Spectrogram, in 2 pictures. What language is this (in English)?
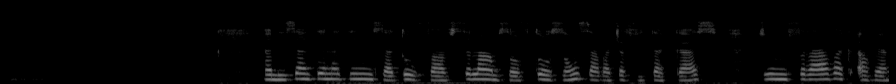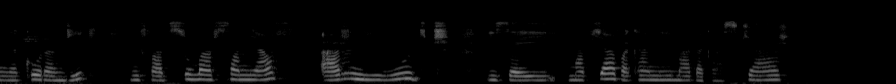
Malagasy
